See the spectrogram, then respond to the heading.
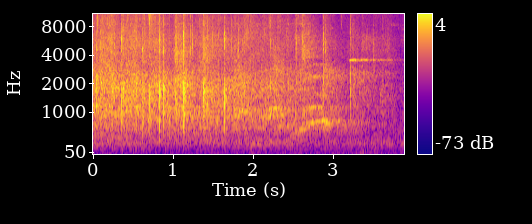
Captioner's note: applause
